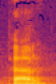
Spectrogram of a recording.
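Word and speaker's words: Paire: Mm, hur uttalas hans namn? – Per. Per.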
